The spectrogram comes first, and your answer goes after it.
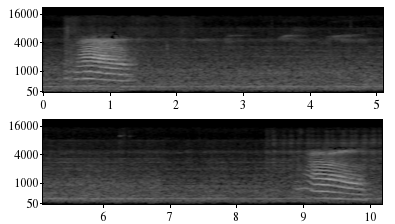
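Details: Royal Siamese tomcat pleading with a sweet voice: two clear, drawn-out meows sliding downward in pitch, nearly eight seconds apart, separated by low indoor hum.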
